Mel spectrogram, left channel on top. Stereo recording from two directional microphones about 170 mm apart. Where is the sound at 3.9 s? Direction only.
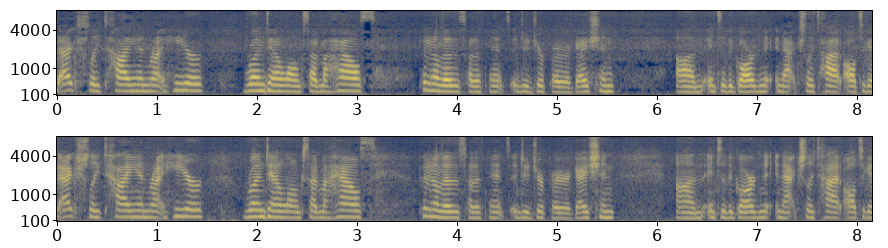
30° right (ahead or behind).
